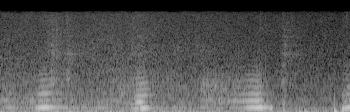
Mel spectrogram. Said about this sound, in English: The place is beautiful, but rugged. Mosquitoes and deer flies swarm to any patch of exposed skin.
